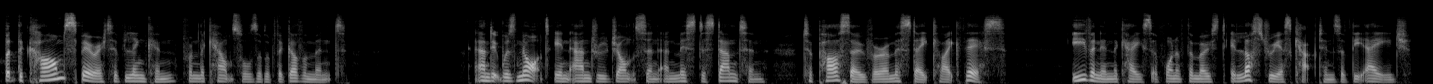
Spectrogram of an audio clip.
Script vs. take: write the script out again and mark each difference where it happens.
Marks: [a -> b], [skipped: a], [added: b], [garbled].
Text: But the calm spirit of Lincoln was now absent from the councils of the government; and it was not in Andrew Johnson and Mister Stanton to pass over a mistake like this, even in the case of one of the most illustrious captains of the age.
But the calm spirit of Lincoln [skipped: was now absent] from the councils of [added: of] the government; and it was not in Andrew Johnson and Mister Stanton to pass over a mistake like this, even in the case of one of the most illustrious captains of the age.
